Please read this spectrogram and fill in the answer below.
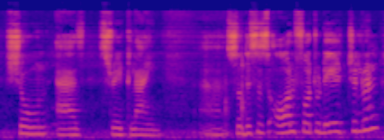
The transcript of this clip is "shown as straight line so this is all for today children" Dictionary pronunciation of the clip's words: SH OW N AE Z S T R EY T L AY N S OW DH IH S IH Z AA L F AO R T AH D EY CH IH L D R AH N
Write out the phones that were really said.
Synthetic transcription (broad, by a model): SH OW N AE Z S T R EY T L AY N S OW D IH S IH Z AA L F AO R T AH D EY CH IH L D R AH N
